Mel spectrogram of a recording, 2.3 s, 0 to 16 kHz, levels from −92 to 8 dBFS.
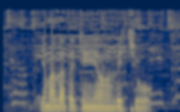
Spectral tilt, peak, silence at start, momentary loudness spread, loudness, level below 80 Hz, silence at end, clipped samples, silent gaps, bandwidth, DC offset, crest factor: -5.5 dB/octave; -4 dBFS; 0.1 s; 14 LU; -23 LUFS; -42 dBFS; 0 s; under 0.1%; none; 11.5 kHz; under 0.1%; 20 dB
